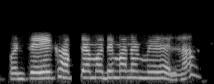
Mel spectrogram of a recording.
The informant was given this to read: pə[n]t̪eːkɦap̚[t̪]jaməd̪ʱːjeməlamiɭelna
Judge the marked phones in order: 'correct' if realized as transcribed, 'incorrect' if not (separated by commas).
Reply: incorrect, correct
